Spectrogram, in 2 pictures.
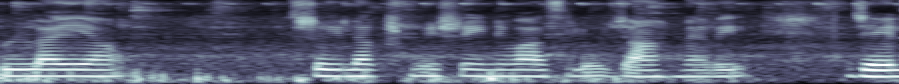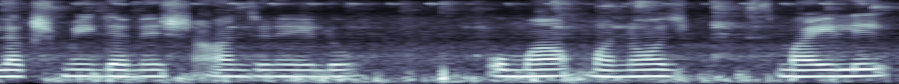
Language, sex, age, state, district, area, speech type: Telugu, female, 18-30, Telangana, Karimnagar, rural, spontaneous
